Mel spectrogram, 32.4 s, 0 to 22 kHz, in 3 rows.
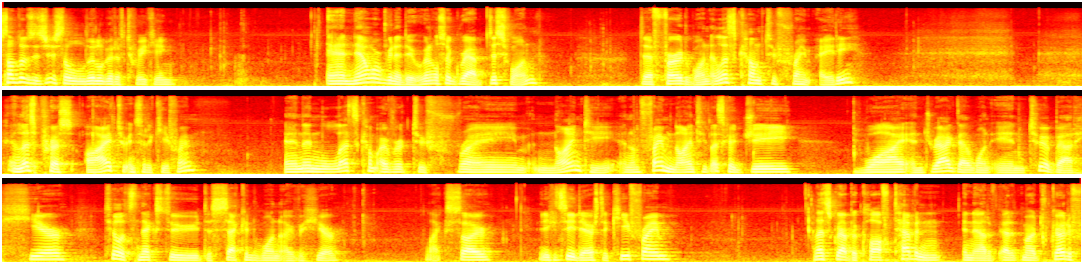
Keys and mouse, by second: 0.2 middle click, 1.3 shift+middle click, 1.9 space, 3.3 space, 3.6-3.9 middle drag, 5.8-6.1 shift+middle drag, 7.3-8.7 drag, 9.8 middle click, 11.4 i, 12.9-16.8 drag, 17.3-17.6 shift+middle drag, 18.0 g, 20.8 middle drag, 21.2 shift+middle drag, 21.6-22.0 middle drag, 23.5-24.3 middle drag, 24.7 g, 27.4-28.0 middle drag, 28.6-29.0 middle drag, 30.1 Tab, 30.6 Tab, 31.7 shift+Left.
